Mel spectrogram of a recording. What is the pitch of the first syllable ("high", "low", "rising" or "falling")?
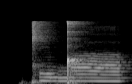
low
